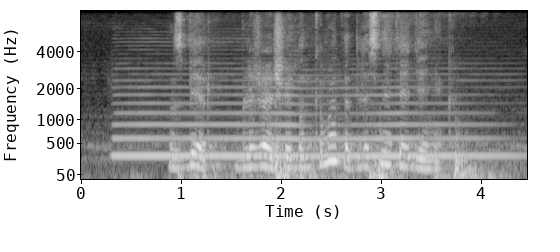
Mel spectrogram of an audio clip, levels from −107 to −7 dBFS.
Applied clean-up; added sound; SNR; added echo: none; Wind instrument, woodwind instrument; 5 dB; reverberation time 1.3 s.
